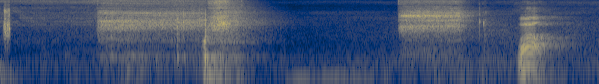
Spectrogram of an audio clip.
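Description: A heat gun blows with a steady hiss in short bursts.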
